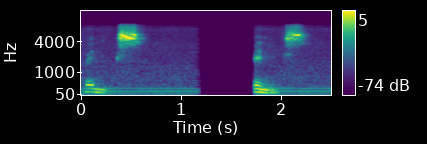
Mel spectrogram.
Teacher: Presentan la mayor fuerza de voz en la penúltima sílaba. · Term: graves o llanas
